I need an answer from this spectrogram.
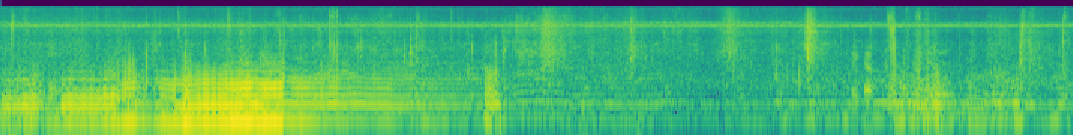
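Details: Giant honey bees (Apis dorsata) at a wild nest in Borneo during the rainy season, a dense low droning buzz with layered harmonic hum, swelling loudest early then settling; a man's voice briefly heard.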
